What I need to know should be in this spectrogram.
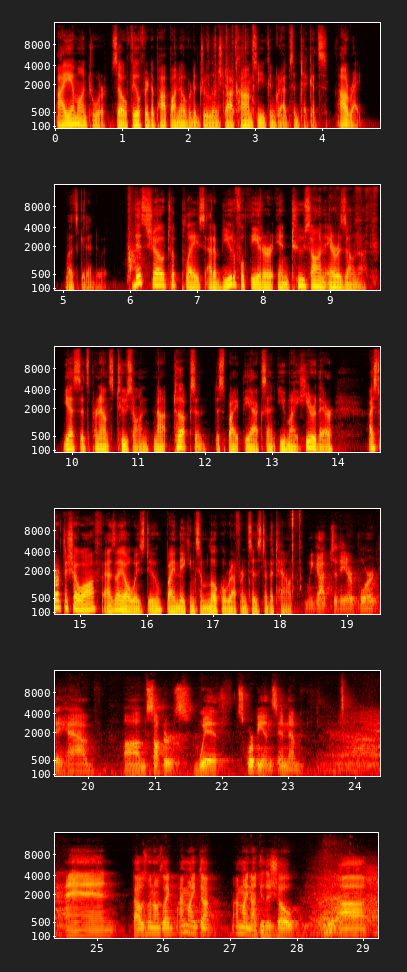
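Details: Male comedian who stutters, narrating his stand-up set, with audible word repetitions; he says he stutters more when he hears noises while talking; stuttering.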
